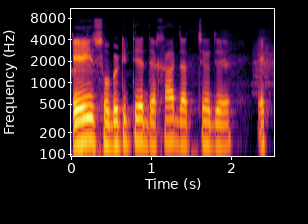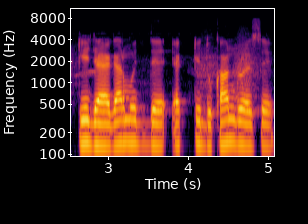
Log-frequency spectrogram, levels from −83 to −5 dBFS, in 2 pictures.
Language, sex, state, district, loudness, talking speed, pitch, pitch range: Bengali, male, Assam, Hailakandi, -20 LUFS, 130 wpm, 140 Hz, 135-150 Hz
